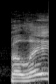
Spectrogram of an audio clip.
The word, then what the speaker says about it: Belay: on your business you get the difference right ballet is the incredible organization revolutionizing productivity with their virtual assistant bookkeeping and social media strategist services for churches non-profits and businesses alike that's spelled b-e-l-a-y ballet has people that love bookkeeping and can make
